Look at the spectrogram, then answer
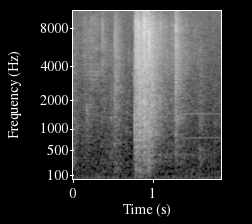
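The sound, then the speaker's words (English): A loud, crackly crunch as a TGI Fridays cheddar and bacon potato skins chip is bitten, followed by a shorter second crunch and a few faint chewing crackles, with no talking. “I like the shape. Lots of crunch.”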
